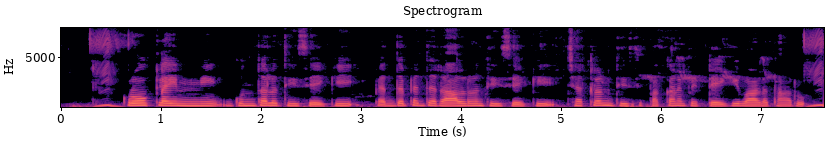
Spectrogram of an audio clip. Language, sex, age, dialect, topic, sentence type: Telugu, male, 56-60, Southern, agriculture, statement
